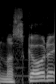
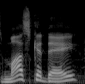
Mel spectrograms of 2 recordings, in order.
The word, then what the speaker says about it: Muscoda: John says, for those in the know, it isn't Muscoda, it's Muscaday.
